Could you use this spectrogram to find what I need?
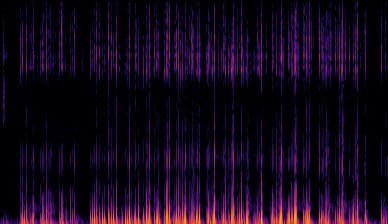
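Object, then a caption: Whole coconut with fibrous shell. Fingernails scratch and tap on a whole, fist-sized brown hairy coconut with a hard fibrous shell. The result is rapid bursts of dull, low thumping taps mixed with a faint bright scratchy rasp, with short pauses between the flurries.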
